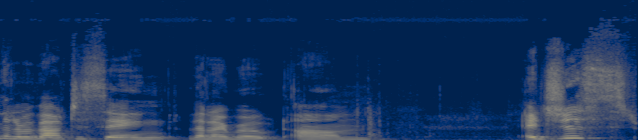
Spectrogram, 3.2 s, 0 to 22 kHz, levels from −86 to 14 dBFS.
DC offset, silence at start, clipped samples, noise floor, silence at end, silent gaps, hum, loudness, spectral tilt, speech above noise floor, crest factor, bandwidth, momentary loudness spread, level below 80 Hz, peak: under 0.1%; 0 s; under 0.1%; -67 dBFS; 0 s; none; none; -31 LUFS; -1 dB/octave; 34 dB; 24 dB; over 20 kHz; 7 LU; -82 dBFS; -10 dBFS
